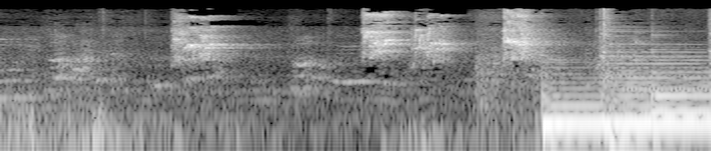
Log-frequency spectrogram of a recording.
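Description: African lovebirds giving short, harsh squawks, once about a second in and again in a pair just past the two-second mark. Near the end, loud strummed acoustic guitar music cuts in.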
